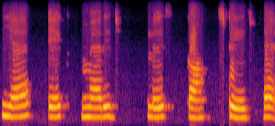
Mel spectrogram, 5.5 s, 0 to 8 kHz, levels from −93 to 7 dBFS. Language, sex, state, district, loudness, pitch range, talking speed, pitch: Hindi, female, Haryana, Charkhi Dadri, -11 LUFS, 225-240 Hz, 75 wpm, 230 Hz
